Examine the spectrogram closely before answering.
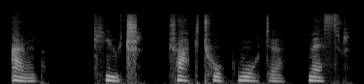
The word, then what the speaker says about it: Misr: Qutr, track talk water, Misr, vulgarly pronounced Masr.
